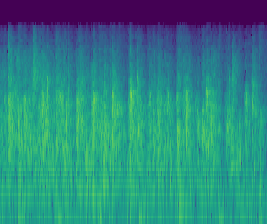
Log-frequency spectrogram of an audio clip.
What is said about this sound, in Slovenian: Moram reči, da je verjetno ta aplavz na zadnje bil namenjen njemu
